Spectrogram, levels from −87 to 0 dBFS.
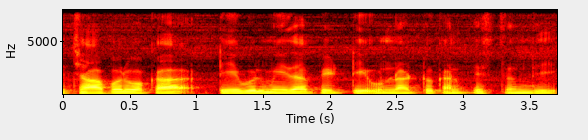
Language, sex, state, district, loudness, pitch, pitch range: Telugu, male, Telangana, Mahabubabad, -18 LUFS, 115 Hz, 110-120 Hz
